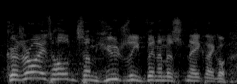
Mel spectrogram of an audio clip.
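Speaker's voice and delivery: ordinary delivery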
